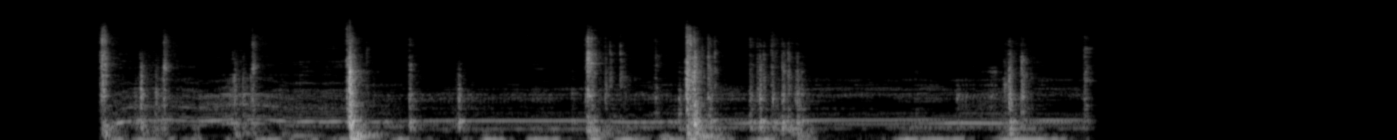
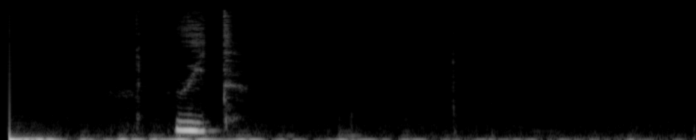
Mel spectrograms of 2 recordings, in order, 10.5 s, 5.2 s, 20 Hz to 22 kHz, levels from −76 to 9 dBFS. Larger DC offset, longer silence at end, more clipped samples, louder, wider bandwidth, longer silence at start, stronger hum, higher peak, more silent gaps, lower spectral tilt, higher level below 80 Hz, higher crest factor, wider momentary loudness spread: neither; first, 2.25 s vs 0.45 s; neither; about the same, -27 LUFS vs -25 LUFS; second, 12.5 kHz vs 16.5 kHz; first, 0.75 s vs 0.05 s; neither; first, -2 dBFS vs -12 dBFS; neither; second, -3 dB/octave vs -7 dB/octave; about the same, -40 dBFS vs -42 dBFS; first, 30 dB vs 18 dB; second, 22 LU vs 27 LU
